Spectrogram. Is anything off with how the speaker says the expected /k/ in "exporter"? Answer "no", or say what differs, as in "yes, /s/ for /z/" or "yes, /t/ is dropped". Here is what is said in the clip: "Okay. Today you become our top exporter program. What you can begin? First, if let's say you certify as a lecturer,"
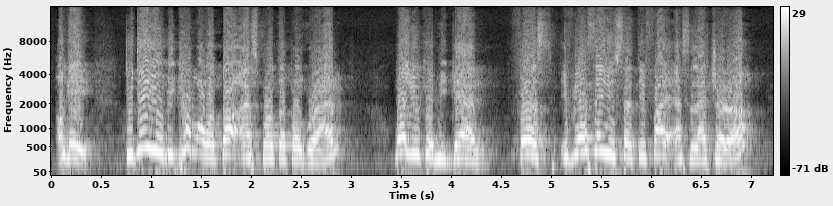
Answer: yes, /k/ is dropped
